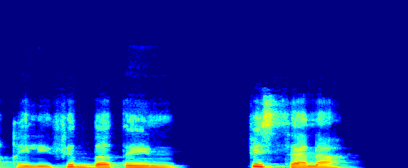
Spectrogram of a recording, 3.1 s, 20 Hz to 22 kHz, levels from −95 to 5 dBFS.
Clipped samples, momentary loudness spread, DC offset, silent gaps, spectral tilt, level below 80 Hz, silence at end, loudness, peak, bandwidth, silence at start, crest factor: under 0.1%; 8 LU; under 0.1%; 1.43-1.85 s; -6.5 dB/octave; -70 dBFS; 0.45 s; -22 LUFS; -6 dBFS; 9.8 kHz; 0.15 s; 18 dB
